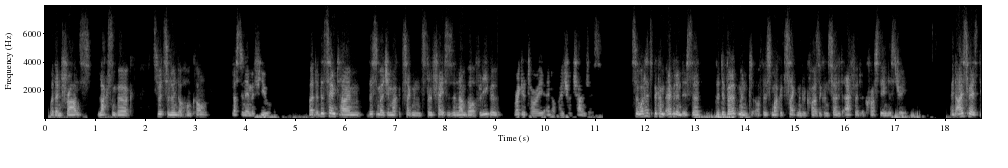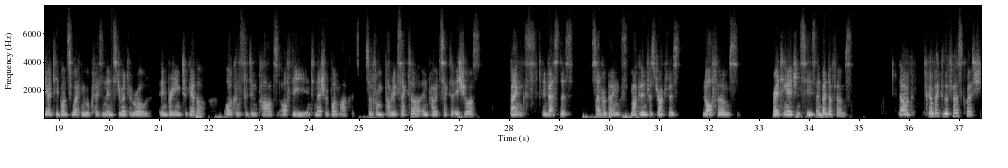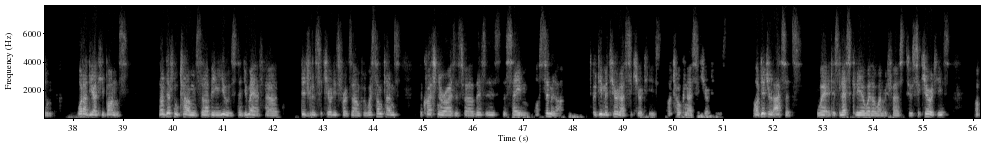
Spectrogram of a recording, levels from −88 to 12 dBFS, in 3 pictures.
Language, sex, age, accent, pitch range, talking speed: English, male, 30-49, German, 125-145 Hz, 165 wpm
